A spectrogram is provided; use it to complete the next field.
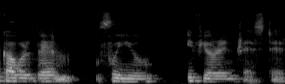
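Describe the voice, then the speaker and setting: A woman's voice in a Marathi accent. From India, Maharashtra. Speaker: meetup speaker. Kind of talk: presentation.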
